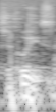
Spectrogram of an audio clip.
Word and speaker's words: Jacquees: His name is Jacquees. Is that how you say his name right? – Uh-huh. – Okay, Jacquees.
